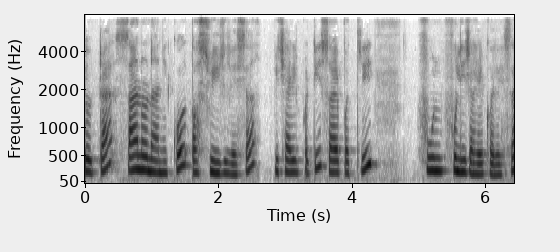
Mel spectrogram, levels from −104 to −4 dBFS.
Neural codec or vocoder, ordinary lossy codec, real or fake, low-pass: codec, 16 kHz in and 24 kHz out, 2.2 kbps, FireRedTTS-2 codec; none; fake; 7.2 kHz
